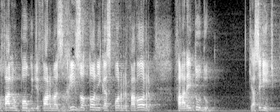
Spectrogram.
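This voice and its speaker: A man's voice: medium pitch, pushed and bright, roomy sound. A man teaching grammar on a live stream, answering viewers' questions, greeting them by name, and thinking aloud as he looks things up. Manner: explains step by step, checks understanding. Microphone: phone or computer during a live stream.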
